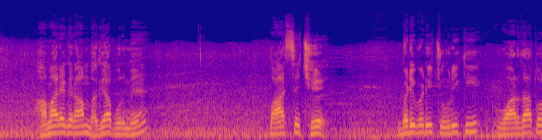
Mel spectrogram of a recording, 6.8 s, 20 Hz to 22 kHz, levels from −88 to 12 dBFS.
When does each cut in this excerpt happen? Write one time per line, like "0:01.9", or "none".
none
